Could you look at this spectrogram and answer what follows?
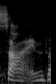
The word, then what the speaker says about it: Syne: I thought it was Odd Legs Zine. – No, like you're pronouncing it wrong. – It's, well, that's how it's spelled, but it's pronounced sign.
